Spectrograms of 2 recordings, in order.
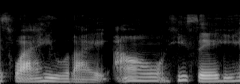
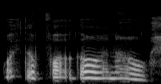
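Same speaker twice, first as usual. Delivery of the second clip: high mock baffled voice; Tim confused; 11 semitones higher than usual. Tim baffled at the strange men arriving, high mock voice. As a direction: play Tim lost and baffled, pitched up. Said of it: "Tim was looking like".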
